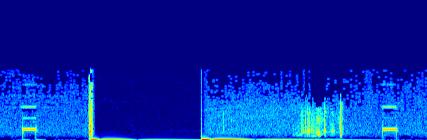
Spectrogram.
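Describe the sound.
Electronic beeps and touch-tone dialing as a station calls into an amateur radio net round: short steady beep tones at the start and end, sharp clicks, and a cluster of mixed dial tones in the middle.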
